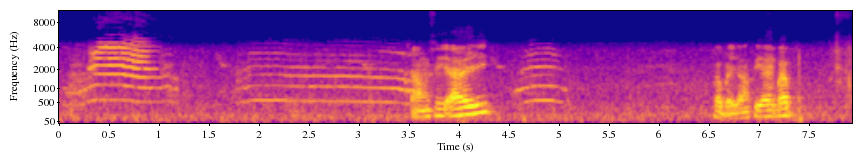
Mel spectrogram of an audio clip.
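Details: Domestic cat meowing while a young girl plays with it: three clear tonal meows, the first short, the second long and drawn out at steady pitch, the third brief and falling, with human voices breaking in between.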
